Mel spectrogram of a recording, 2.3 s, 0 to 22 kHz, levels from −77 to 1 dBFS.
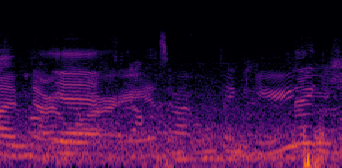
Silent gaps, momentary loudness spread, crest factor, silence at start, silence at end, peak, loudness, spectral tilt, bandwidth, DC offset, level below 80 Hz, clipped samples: none; 6 LU; 22 dB; 0 s; 0 s; -10 dBFS; -34 LUFS; -5 dB/octave; 16 kHz; under 0.1%; -42 dBFS; under 0.1%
